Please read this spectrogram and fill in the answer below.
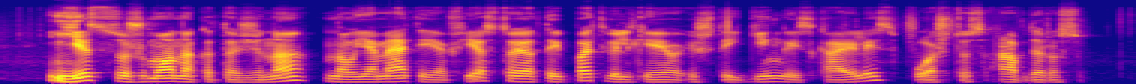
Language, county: Lithuanian, Marijampolė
